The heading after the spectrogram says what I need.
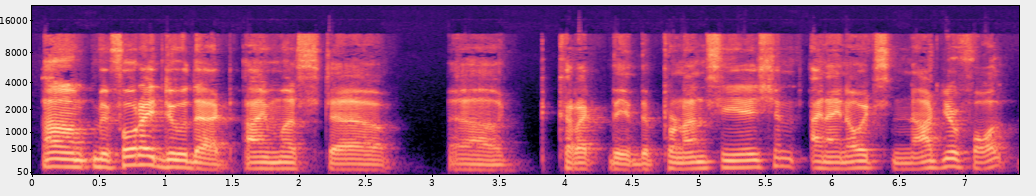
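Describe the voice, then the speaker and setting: A man being interviewed as a company founder, speaking in a measured way with many hesitations. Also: on the low side. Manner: measured, many ums and uhs. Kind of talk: conversational interview.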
